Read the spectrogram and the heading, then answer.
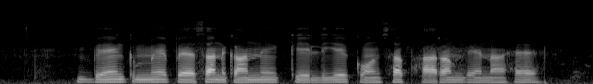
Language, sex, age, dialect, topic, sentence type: Hindi, male, 51-55, Kanauji Braj Bhasha, banking, question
